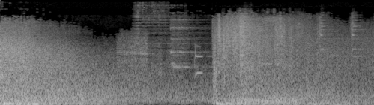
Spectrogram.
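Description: Heavy naval gunfire from the cruiser Chapayev in World of Warships, a dense run of loud booming salvos that dips briefly and then comes back as another strong burst, with no talk over it.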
